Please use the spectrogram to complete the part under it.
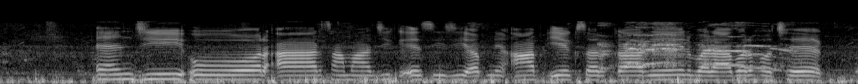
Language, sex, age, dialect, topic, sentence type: Magahi, female, 18-24, Northeastern/Surjapuri, banking, statement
